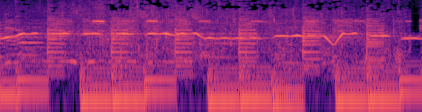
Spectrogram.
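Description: Instrumental music: a bass line stepping through notes in a steady rhythm under a high, held melody line that bends sharply down and back up near the end.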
